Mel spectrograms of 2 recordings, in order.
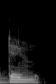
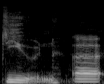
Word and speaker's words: Dune: it's a hardware because if you do it lazily, it sounds like June the month. So if you want to be incredibly posh, it's Dune.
